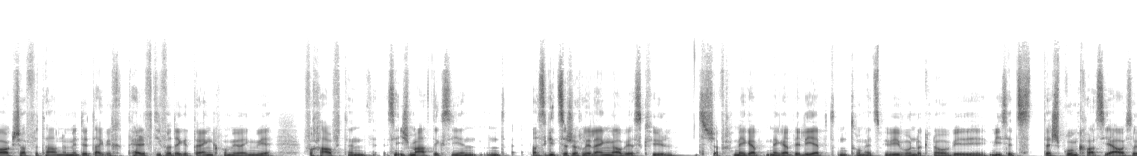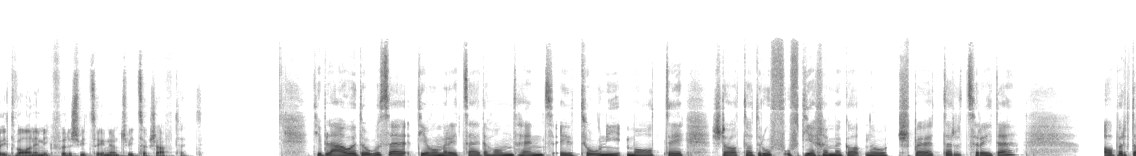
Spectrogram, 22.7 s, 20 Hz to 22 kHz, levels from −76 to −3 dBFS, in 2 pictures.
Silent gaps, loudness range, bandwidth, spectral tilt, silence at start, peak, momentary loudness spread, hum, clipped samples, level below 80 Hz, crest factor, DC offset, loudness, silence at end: 13.55-13.97 s; 3 LU; 16.5 kHz; -5.5 dB/octave; 0 s; -6 dBFS; 7 LU; none; under 0.1%; -50 dBFS; 18 dB; under 0.1%; -25 LUFS; 0 s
